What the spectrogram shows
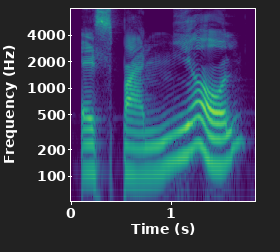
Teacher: The n in Spanish just makes an n and a y sound put together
